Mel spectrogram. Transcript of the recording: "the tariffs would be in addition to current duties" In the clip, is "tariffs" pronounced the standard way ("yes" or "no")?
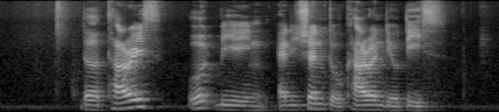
no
